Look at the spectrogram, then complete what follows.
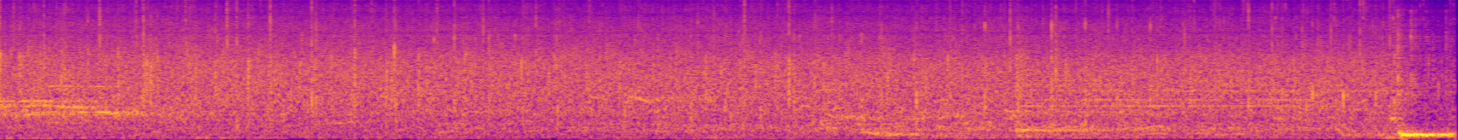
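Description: Large stadium crowd applauding, a steady wash of clapping heard from high in the stands. Just before the end, loud music with a heavy low beat cuts in.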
